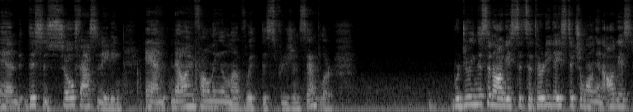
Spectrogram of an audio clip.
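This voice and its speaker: A somewhat breathy woman with fairly low pitch and lively intonation, at a moderate pace with long, frequent pauses. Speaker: cross-stitch vlogger. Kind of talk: casual chat.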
